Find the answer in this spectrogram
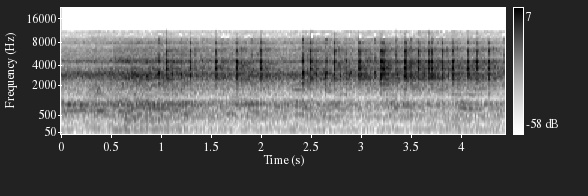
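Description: Rapid, irregular clicking and rattling that starts about a second in and grows dense in the second half, over a steady background hum.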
